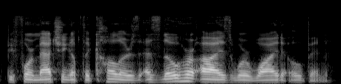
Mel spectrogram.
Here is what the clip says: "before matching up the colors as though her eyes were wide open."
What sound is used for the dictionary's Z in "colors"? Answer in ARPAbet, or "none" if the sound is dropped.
Z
